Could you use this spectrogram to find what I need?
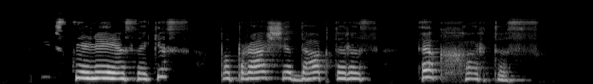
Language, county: Lithuanian, Utena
